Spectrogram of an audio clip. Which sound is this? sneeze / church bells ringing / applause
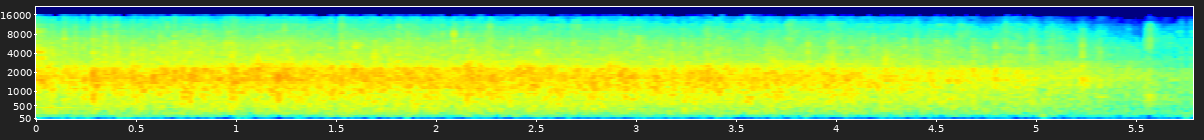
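applause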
